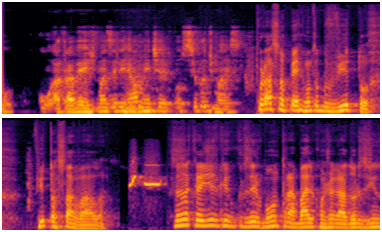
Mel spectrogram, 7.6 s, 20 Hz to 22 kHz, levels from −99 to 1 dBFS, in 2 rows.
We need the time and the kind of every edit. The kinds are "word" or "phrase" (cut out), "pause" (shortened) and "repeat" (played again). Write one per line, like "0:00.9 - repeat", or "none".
0:00.9 - word
0:06.4 - phrase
